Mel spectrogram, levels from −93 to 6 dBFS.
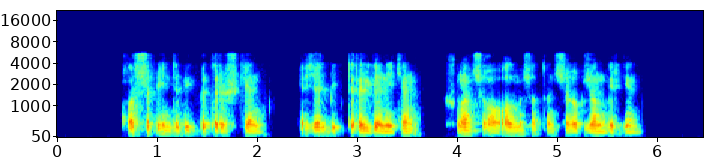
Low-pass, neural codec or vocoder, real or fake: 5.4 kHz; vocoder, 44.1 kHz, 128 mel bands, Pupu-Vocoder; fake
